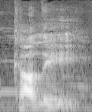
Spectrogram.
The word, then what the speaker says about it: Kali: goddess Khali now again listen Khali Kali with the term Kali as in kuga short a short I with the goddess on the other hand long a long I Khali Khali and it's unfortunate how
